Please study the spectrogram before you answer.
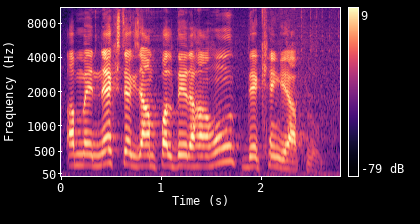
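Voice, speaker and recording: A man's voice: high voice, lively intonation, brisk, slight background noise. Man teaching math step by step. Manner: repeats steps, often addresses students as dear children.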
